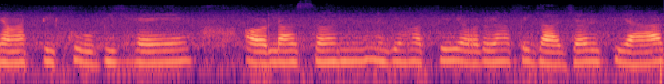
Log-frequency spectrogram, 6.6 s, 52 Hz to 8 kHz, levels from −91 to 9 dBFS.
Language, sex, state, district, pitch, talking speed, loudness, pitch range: Hindi, female, Bihar, Bhagalpur, 195 Hz, 125 wpm, -18 LUFS, 190-205 Hz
